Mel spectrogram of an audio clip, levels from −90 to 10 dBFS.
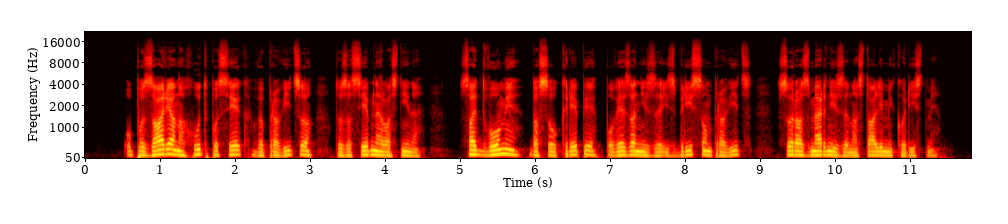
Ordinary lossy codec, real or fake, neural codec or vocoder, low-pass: none; real; none; 19.8 kHz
